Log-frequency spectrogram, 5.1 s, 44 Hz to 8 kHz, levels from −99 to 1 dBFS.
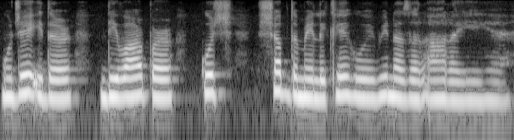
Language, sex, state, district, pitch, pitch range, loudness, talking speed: Hindi, female, Arunachal Pradesh, Lower Dibang Valley, 215 Hz, 205-230 Hz, -14 LUFS, 165 wpm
